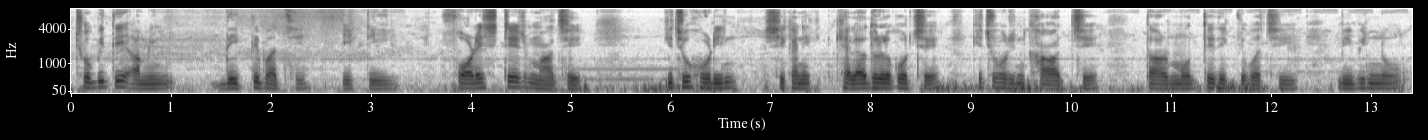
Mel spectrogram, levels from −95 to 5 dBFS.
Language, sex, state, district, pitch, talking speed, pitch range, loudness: Bengali, male, West Bengal, Jalpaiguri, 120 Hz, 95 wpm, 115-130 Hz, -23 LUFS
